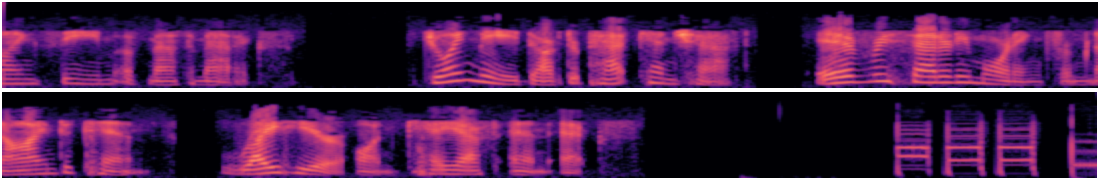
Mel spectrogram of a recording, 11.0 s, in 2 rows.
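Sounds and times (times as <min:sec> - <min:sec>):
speech: 0:00.0 - 0:01.5, 0:02.1 - 0:08.6
telephone keypad dialing tones: 0:10.0 - 0:10.9.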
